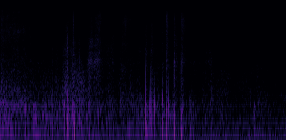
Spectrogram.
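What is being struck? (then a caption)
Metal mesh microphone grille. Fingertips rub and tap directly on the small metal mesh microphone capsule grilles of a Tascam handheld recorder. A low, muffled rumble and soft scratchy rustling run throughout, broken by a few sharp clicks in the middle.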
